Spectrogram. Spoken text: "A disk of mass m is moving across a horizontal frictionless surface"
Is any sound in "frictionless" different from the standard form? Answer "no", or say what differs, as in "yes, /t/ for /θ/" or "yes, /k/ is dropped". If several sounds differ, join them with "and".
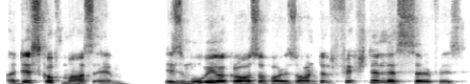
yes, /ɹ/ is dropped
